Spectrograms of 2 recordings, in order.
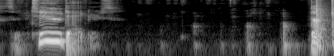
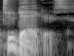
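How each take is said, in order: First: Playful echo. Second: Said in the usual way. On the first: Pretend. Repeats line in put-on voice.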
